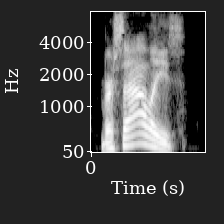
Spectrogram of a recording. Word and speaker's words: Versailles: It's probably, you know, for Kentucky, it's probably pronounced Versailles. – Versailles. – Versailles.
